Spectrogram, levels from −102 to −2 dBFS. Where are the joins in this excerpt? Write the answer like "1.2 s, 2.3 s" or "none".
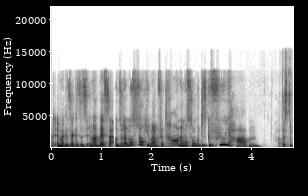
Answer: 1.2 s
